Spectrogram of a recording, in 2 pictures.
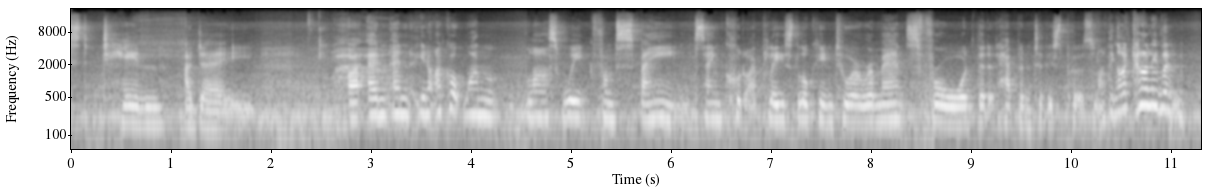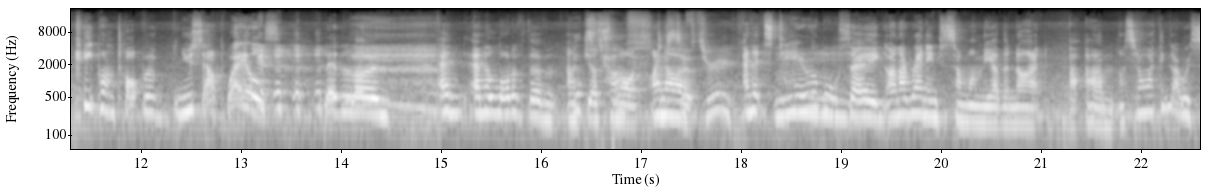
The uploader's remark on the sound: We did this interview at a cafe in Paddington, Sydney just as Coronavirus was starting to change the face of the city.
